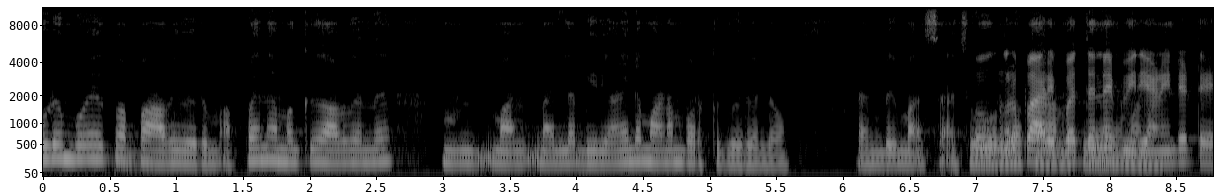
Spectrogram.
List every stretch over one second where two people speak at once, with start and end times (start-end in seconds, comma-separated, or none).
none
